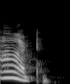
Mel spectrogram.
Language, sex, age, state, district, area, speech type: Gujarati, female, 45-60, Gujarat, Anand, urban, read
